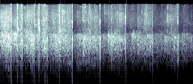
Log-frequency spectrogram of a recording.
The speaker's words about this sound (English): Round of applause for these guys.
